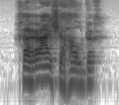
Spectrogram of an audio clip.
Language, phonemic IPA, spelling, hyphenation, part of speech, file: Dutch, /ɣaːˈraː.ʒəˌɦɑu̯.dər/, garagehouder, ga‧ra‧ge‧hou‧der, noun, Nl-garagehouder.ogg
- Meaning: a garage owner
